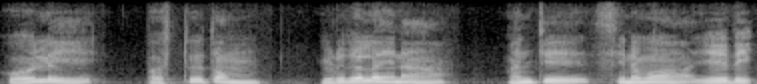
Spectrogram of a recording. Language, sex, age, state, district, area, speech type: Telugu, male, 60+, Andhra Pradesh, West Godavari, rural, read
